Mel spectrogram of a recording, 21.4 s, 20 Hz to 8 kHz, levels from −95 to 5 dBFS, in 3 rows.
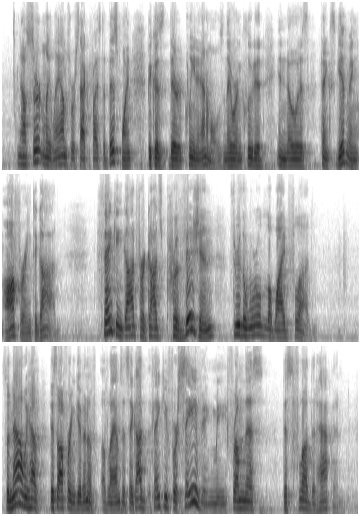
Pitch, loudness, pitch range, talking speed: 125 Hz, -20 LUFS, 115-145 Hz, 155 wpm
